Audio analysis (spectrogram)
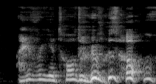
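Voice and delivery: mock laughter, cracking up while talking. Retelling a friend's words on a call: imitating someone cracking up laughing. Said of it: "Cracking up laughing".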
